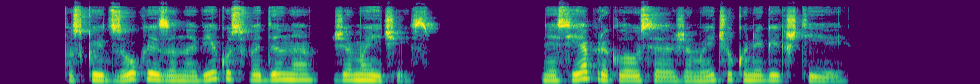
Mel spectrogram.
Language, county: Lithuanian, Klaipėda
